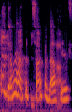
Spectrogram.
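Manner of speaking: high, tearful voice close to breaking into tears. Telling a listener about her past, on the verge of tears. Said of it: "you're going to make me cry".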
